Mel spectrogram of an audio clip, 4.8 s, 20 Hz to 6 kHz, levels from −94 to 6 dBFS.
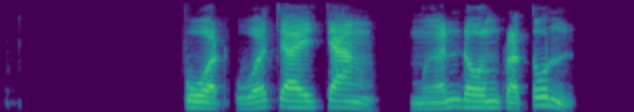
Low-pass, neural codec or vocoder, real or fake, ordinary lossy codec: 5.4 kHz; none; real; none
